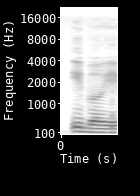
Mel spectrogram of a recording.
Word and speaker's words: Igbo: Do you pronounce it Igbo? – Igbo, yeah.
